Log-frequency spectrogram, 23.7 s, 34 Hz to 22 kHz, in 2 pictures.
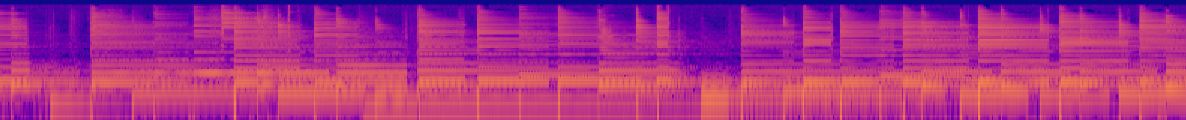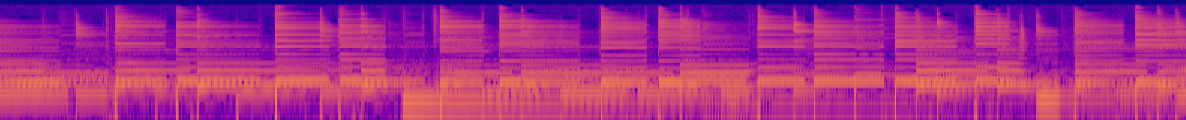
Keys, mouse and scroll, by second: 0.0-0.7 typing, 2.1 ctrl+KP_3, 2.3 middle click, 2.9 ctrl+,, 3.3 r, 4.5 middle click, 6.9 ctrl+s, 7.3 middle click, 8.1 ctrl+KP_1, 8.3 middle click, 8.9-11.1 typing, 10.5 middle click, 12.1 middle click, 13.1 middle click, 13.5 middle click, 15.1 a, 15.3 Escape, 15.5 a, 15.7 middle click, 15.9 c, 17.1 x, 17.3 middle click, 17.6 shift+space, 18.7 shift+space, 18.9 middle click, 20.4 Tab, 20.5 Tab, 20.6 middle click, 21.1 shift+space, 21.4 click, 21.7 shift+space, 22.0 middle click, 22.0 shift+space, 22.6 click, 22.8 middle click.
